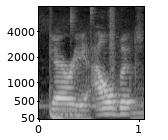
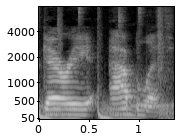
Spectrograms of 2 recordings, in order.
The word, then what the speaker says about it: Gary Ablett: his name wrong so it is not gary albert jr is gary ablett jr oh man you guys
